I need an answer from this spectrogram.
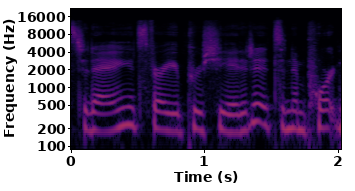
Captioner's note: speaking in French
